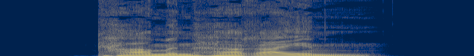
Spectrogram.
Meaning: inflection of hereinkommen: 1. first/third-person plural preterite 2. first/third-person plural subjunctive II
- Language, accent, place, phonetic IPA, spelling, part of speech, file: German, Germany, Berlin, [ˌkaːmən hɛˈʁaɪ̯n], kamen herein, verb, De-kamen herein.ogg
